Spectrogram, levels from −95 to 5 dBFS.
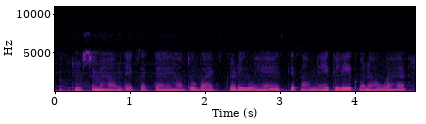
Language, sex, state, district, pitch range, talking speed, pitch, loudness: Hindi, female, Bihar, East Champaran, 230-240 Hz, 250 wpm, 235 Hz, -48 LUFS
